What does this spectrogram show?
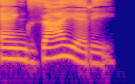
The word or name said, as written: anxiety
